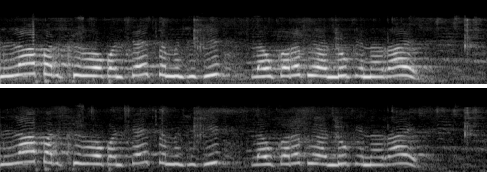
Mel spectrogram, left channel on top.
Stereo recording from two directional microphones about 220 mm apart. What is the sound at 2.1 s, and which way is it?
A child's voice, 40° right (ahead or behind).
